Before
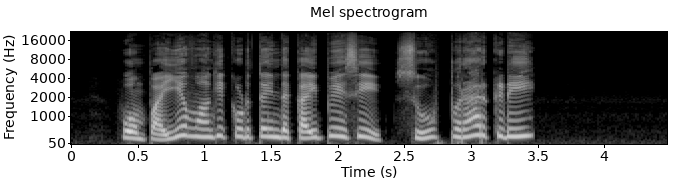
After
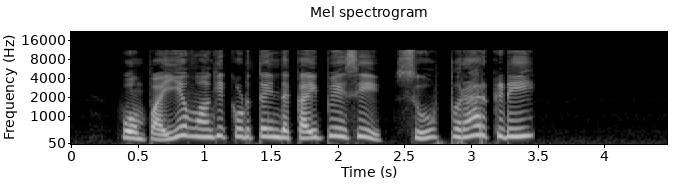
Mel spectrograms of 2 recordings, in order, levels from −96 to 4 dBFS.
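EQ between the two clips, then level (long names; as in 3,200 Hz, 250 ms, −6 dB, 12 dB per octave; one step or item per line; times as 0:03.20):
linear-phase brick-wall low-pass 11,000 Hz
−5.0 dB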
